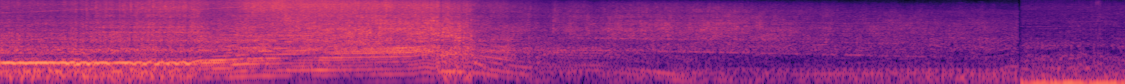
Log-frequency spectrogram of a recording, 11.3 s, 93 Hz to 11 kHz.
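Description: A turbocharged V8 drag car accelerates away at full throttle and fades into the distance.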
